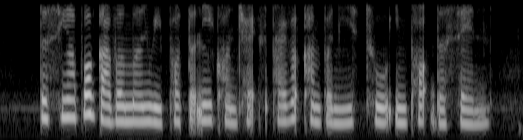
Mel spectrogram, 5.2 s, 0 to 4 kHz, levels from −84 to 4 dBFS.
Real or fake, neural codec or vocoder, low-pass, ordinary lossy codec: real; none; 3.6 kHz; none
